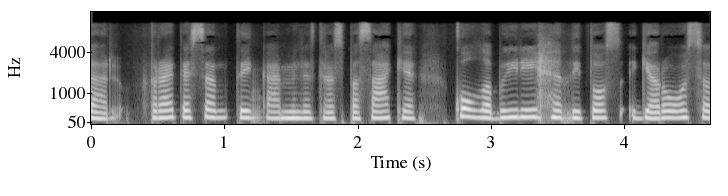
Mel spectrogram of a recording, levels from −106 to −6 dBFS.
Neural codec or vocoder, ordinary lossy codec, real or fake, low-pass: codec, 24 kHz, 0.9 kbps, WavTokenizer, large speech release; MP3, 64 kbps; fake; 10.8 kHz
